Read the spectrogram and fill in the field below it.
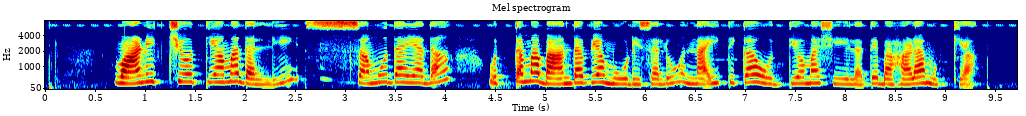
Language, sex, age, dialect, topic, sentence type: Kannada, female, 18-24, Mysore Kannada, banking, statement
